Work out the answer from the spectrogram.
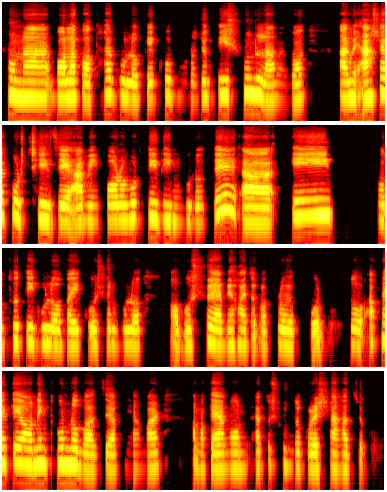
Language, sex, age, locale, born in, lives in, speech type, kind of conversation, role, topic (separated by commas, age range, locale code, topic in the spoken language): Bengali, female, 35-39, bn-BD, Bangladesh, Finland, conversation, advice, user, পরিবার ও বন্ধুদের থেকে দূরে থাকার কারণে কি আপনার দুঃখ বা অপরাধবোধ হয়?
